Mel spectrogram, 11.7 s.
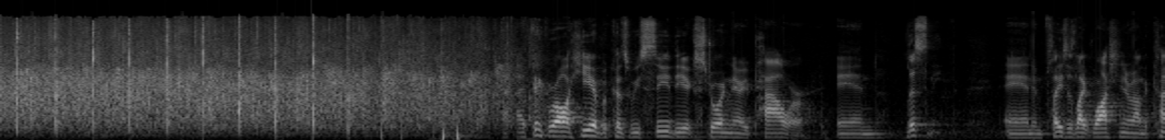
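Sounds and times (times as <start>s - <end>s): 
audience applause: 0.0s - 5.4s
speech: 5.2s - 9.4s, 10.0s - 11.6s.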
